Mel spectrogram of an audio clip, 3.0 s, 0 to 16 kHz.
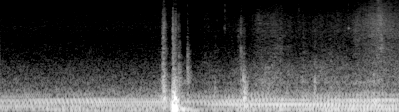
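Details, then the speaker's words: Ryobi 2300 inverter generator started under a 1500 watt space heater load, load level reaching 100: a click as load comes on, then the hum rises smoothly to a steady higher speed without hunting or surging; normal idle-up. "has a nice real smooth idle up feature on it."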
